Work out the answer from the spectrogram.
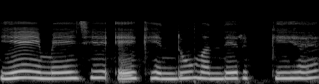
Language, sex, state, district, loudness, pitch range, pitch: Hindi, female, Bihar, Araria, -24 LUFS, 275-290 Hz, 280 Hz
